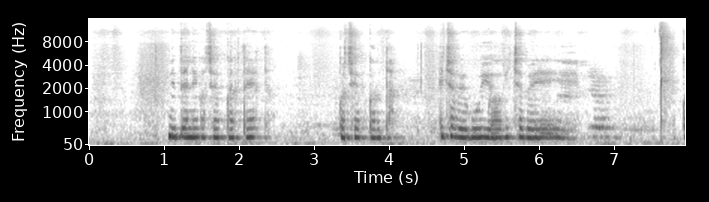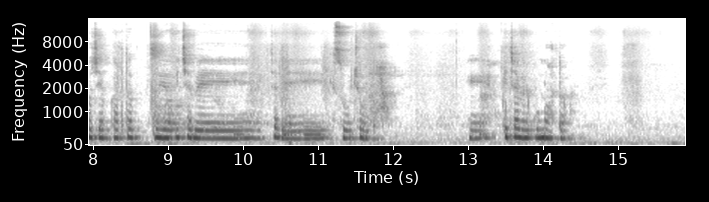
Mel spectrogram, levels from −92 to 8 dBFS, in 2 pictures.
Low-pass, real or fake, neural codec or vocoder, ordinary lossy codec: 14.4 kHz; fake; vocoder, 48 kHz, 128 mel bands, Vocos; none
